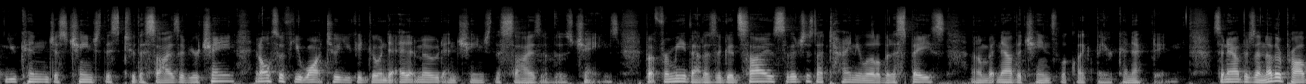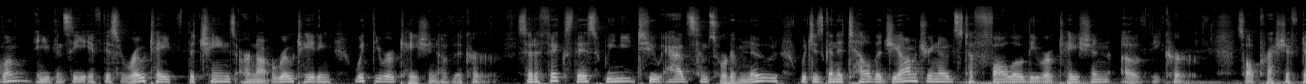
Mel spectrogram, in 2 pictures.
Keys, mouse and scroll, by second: 0.6 middle click, 0.8 middle click, 0.9-1.9 scroll down 2, 1.2 shift+middle click, 1.9-2.8 shift+scroll up 2, 2.0 middle click, 2.4 Tab, 2.8-4.7 right drag, 4.7-5.9 scroll down 2, 5.1-5.6 shift+middle drag, 5.5 a, 5.9-6.6 shift+scroll up 1, 6.7-7.5 middle drag, 7.2 typing, 8.7-9.1 scroll down 2, 9.1-9.6 middle drag, 9.1 a, 9.9 shift+middle click, 10.2 shift+middle drag, 10.9 shift+middle drag, 11.2-11.9 shift+scroll up 1, 11.9-12.3 shift+scroll down 1, 12.3 shift+right click, 12.9-13.8 shift+middle drag, 13.1-14.0 shift+scroll up 1, 17.3 shift+middle drag, 17.6 shift+middle click, 17.9 shift+middle click, 18.2-21.2 shift+middle drag, 18.2-19.4 scroll down 3, 21.2-22.2 scroll down 2, 21.5 middle click, 25.1-25.5 shift+middle drag, 25.4 shift+a.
